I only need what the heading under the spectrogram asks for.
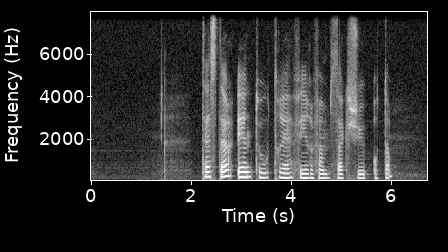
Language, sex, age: Norwegian, female, 48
